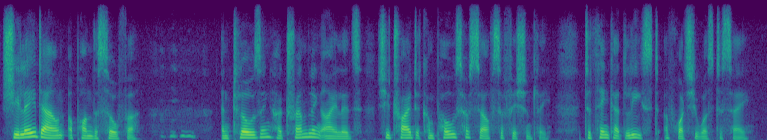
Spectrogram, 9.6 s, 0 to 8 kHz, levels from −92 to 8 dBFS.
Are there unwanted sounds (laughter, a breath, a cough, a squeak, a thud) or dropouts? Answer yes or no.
yes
